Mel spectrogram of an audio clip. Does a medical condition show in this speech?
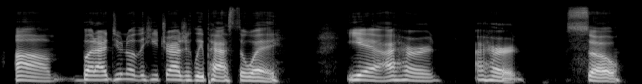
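No.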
